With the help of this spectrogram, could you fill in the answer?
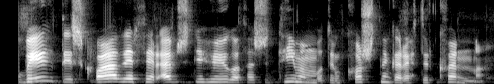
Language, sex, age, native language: Icelandic, female, 30-39, Icelandic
